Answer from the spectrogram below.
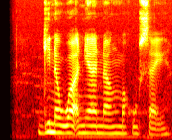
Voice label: Tagalog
